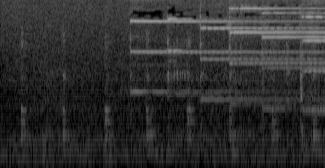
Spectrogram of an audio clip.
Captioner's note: clock chiming musically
